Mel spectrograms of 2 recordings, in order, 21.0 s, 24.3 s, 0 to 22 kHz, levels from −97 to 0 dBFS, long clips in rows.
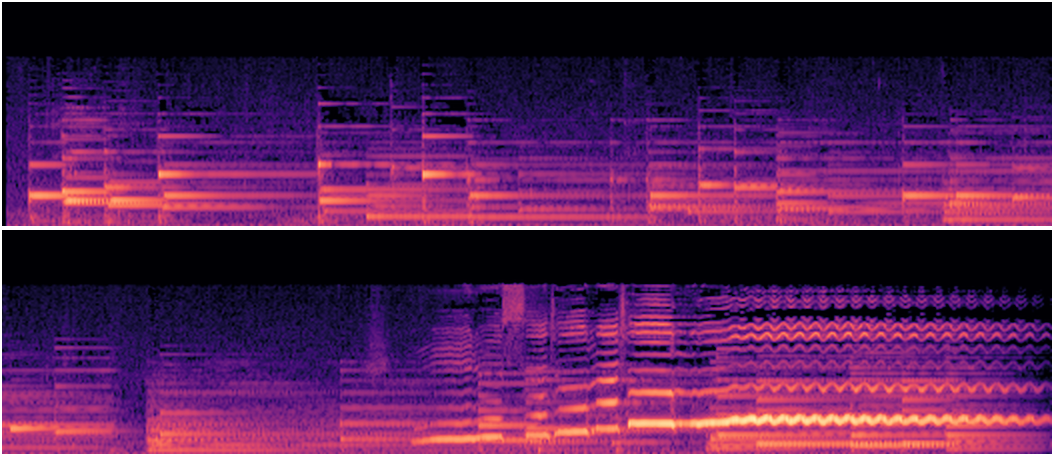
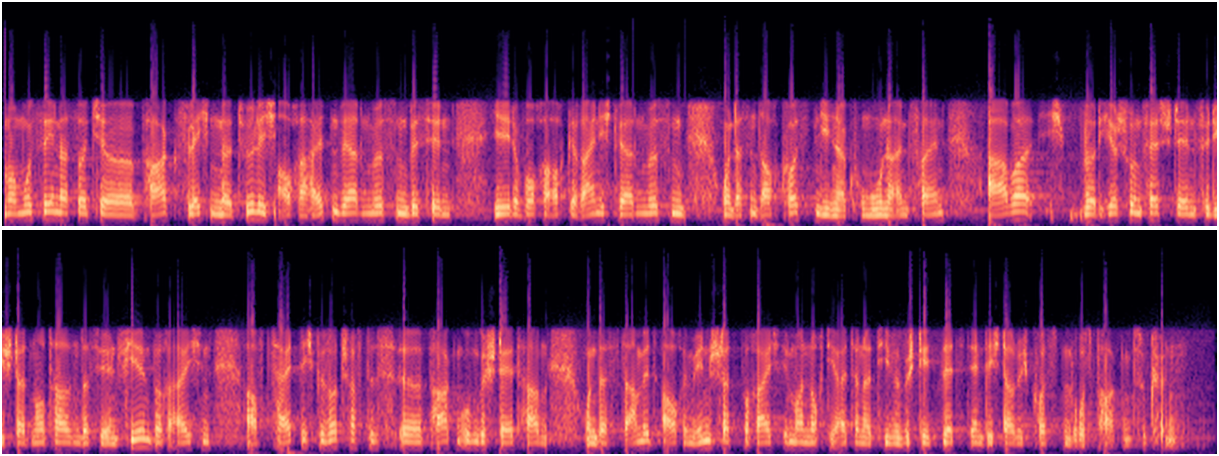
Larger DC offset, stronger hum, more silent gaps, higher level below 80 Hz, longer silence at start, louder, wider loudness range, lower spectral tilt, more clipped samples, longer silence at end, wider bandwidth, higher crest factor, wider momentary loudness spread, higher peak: first, 0.2% vs under 0.1%; neither; neither; about the same, -54 dBFS vs -58 dBFS; first, 0.25 s vs 0 s; about the same, -16 LUFS vs -15 LUFS; first, 23 LU vs 1 LU; about the same, -6 dB/octave vs -6.5 dB/octave; neither; second, 0 s vs 0.3 s; first, 8.2 kHz vs 7.2 kHz; about the same, 18 dB vs 14 dB; first, 25 LU vs 5 LU; about the same, 0 dBFS vs 0 dBFS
